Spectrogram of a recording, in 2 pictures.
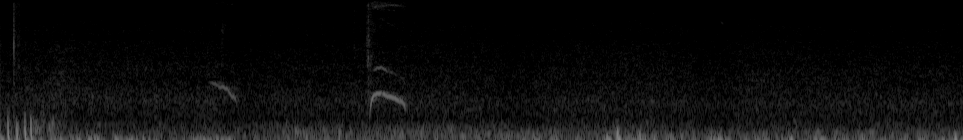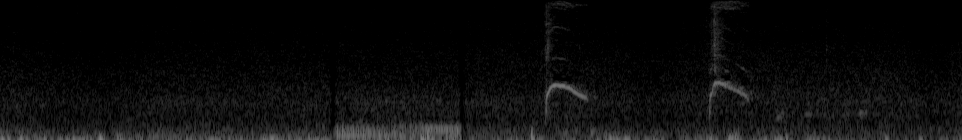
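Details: A Douglas squirrel (pine squirrel, chickaree) in the Pacific coastal region of North America gives its "pillillooeet" alarm call at the person filming: short, sharp downward-slurred whistles in pairs, over a low steady rumble.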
